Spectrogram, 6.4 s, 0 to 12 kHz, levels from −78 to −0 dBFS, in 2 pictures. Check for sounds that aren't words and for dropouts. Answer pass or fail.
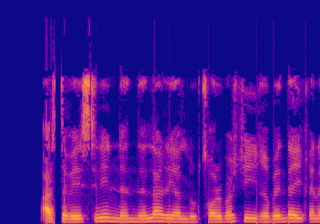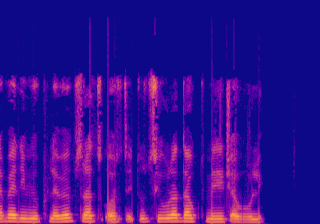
fail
